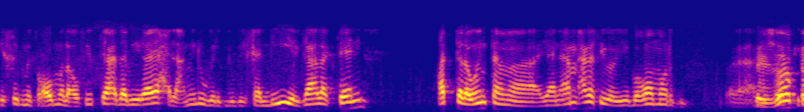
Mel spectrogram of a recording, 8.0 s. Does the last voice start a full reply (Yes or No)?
Yes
